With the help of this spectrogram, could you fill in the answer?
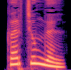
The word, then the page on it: ಕರ್ಚುಂಗಲ್: karcuŋgal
